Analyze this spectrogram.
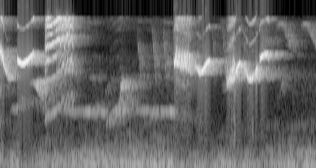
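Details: Oriental magpie-robin giving lively filler-packed song: a sharp harsh note, low slurred whistles, then a long rising whistle flowing into wavering, buzzy phrases.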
